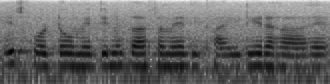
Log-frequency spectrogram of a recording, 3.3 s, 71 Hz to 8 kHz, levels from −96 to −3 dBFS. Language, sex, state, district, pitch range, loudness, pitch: Hindi, female, Haryana, Jhajjar, 185-200 Hz, -15 LUFS, 195 Hz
